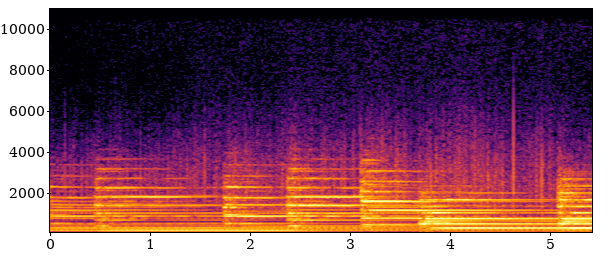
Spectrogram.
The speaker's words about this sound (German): Guten Abend, hier ist der Londoner Rundfunk. Big Ben hat 8 Uhr geschlagen.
